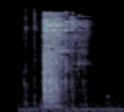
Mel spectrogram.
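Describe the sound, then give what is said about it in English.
A drinking glass is knocked over and smashes: a couple of small knocks, then one loud, bright shattering crash that rings briefly before fading into a quiet hum. No talking. “I knocked over and smashed my glass.”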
